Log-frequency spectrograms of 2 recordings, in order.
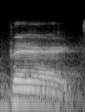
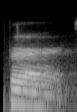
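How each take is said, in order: Both takes have the same delivery.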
